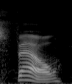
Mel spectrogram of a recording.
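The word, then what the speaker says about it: Gfell: first pitch outside from fell 0-1 fellow where's number 36 spells that last name g-f-e-l-l the g is silent a sophomore 5 10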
